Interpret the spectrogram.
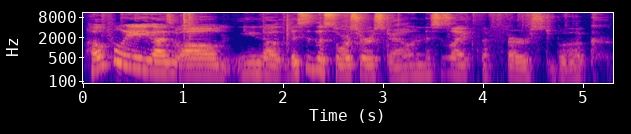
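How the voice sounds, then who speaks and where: A woman's voice: deep voice, lively intonation, normal speed, darkish tone, a little hiss or hum. A woman hosting a read-along in a casual, gossipy, slangy way, sometimes dropping into whispers as she chats and reads aloud. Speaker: host reading a book aloud.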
